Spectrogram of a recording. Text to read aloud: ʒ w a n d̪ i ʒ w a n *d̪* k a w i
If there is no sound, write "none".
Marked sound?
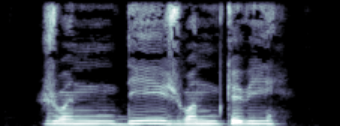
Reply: d̪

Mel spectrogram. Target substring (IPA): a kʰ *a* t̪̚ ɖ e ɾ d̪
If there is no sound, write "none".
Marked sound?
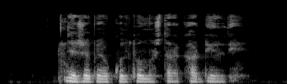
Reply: ɑ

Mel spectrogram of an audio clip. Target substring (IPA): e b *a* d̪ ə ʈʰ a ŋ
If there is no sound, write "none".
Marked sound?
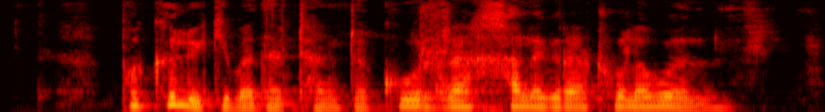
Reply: a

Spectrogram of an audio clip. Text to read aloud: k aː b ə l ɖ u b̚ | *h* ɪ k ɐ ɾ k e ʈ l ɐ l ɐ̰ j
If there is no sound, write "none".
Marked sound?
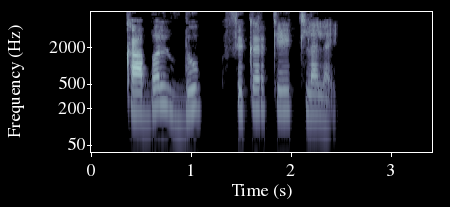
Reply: f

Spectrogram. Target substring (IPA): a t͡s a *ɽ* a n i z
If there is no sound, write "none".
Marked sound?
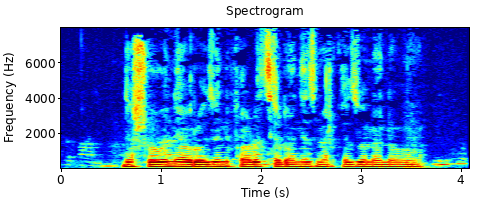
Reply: ɽ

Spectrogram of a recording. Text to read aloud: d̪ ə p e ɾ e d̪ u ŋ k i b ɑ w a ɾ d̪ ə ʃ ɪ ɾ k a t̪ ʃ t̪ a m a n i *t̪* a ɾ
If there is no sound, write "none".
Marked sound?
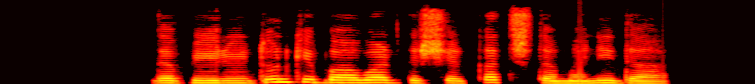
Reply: d̪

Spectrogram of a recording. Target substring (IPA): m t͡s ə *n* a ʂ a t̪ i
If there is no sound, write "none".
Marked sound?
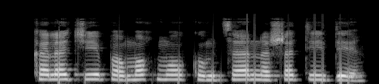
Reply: n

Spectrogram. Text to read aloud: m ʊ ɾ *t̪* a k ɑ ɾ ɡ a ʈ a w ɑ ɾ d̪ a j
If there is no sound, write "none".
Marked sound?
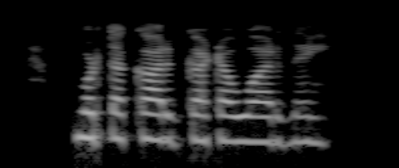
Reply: t̪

